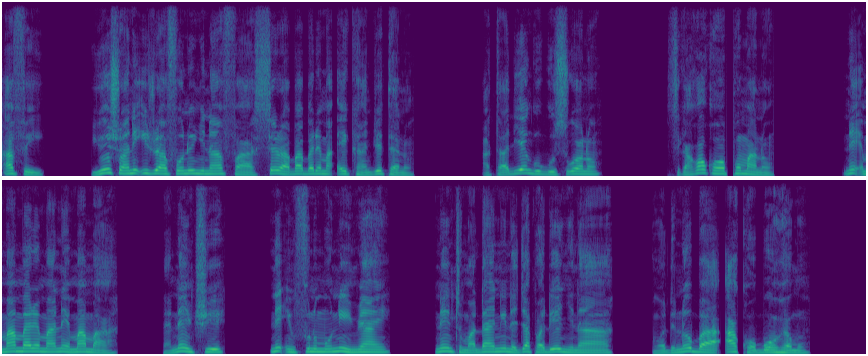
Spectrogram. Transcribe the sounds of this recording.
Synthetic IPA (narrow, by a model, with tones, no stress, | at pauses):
a˦fe˨i˨ | jo˦su˨a˨nɪ̃˦i˦s̬ɾa˦˨fʊ˦ɔ˦nʊ̃˦ɲĩ˨nãː˦fa˨se˦ɾa˨ba˦bɛ˦ɾɪ˦mã˨ʔɛ˦kʰã˨ɲd͡ʑᶣɪ˦tʰɛ˨nʊ̃˨ | a̰˨tʰa˨dɪ˦ɛ˦ŋ̩˦ɡu˨ɡu˨sʊ˨˦ɔ˦nʊ̃˦ | si˨kʰa˨kɔ˦kʰɔː˦pʰʊ˦mã˨nʊ̃˨ | nɪ̃˦m̩˨mã˦mɛ˦ɾɪ˦mã˨nɪ̃˦m̩˨˦mã˦maː˨ | nã˨nã˦ɲ̩˨t͡ɕʰᶣy˦e˦ | nɪ̃˦m̩˨fu˦nũ˦mʊ̃˦nɪ̃˦˨ɲᶣã˦n˦ | nɪ̃˦n̩˨tʰʊ˨mã˨dã˦nɪ̃˦nɛ̃˨d͡ʑa˦pʰa˨dɪ˦æ˦ɲĩ˨nãː˦ | nã˨ɔ˨dɪ˨nõ˦ba˨ʔa˦kʰɔ˨bɔ̃˦n˦ɦᶣæ˦mũ˦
